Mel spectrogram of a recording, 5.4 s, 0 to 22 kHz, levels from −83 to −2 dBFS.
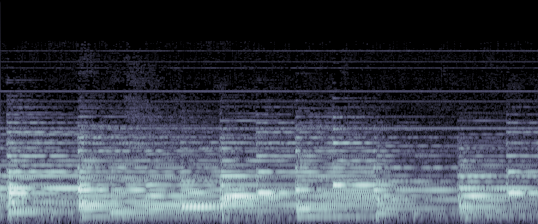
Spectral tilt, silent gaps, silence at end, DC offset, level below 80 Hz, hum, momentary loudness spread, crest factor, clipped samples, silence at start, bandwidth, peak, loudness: -8 dB/octave; none; 0 s; under 0.1%; -48 dBFS; none; 7 LU; 16 dB; under 0.1%; 0 s; 10 kHz; -2 dBFS; -18 LUFS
